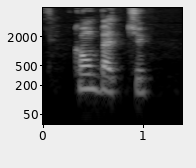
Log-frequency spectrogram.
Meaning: feminine singular of combattu
- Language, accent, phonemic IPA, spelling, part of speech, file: French, Canada, /kɔ̃.ba.ty/, combattue, verb, LL-Q150 (fra)-combattue.wav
